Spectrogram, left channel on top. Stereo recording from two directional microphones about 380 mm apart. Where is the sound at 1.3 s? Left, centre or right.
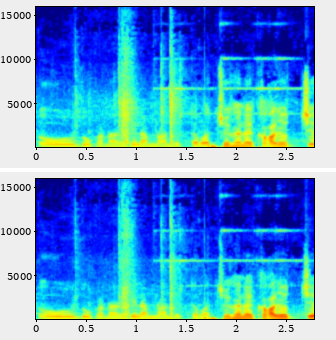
Left.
